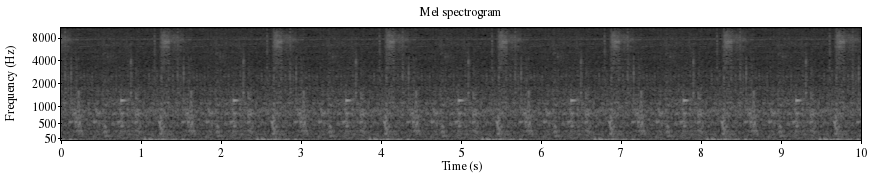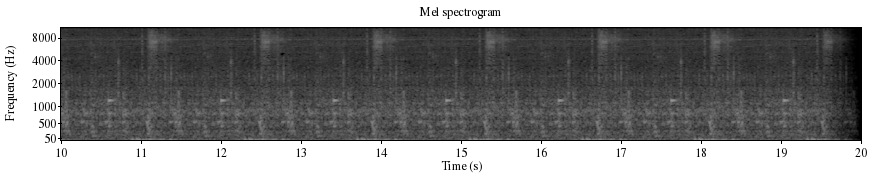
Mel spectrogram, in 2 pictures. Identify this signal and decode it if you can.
There is no code.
